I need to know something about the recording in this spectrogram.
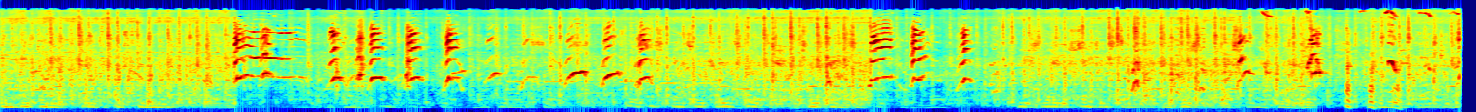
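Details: Red poodles make bursts of thin, high, upward-sliding yips and whimpers. The bursts come in bouts separated by brief lulls, over steady indoor background noise.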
